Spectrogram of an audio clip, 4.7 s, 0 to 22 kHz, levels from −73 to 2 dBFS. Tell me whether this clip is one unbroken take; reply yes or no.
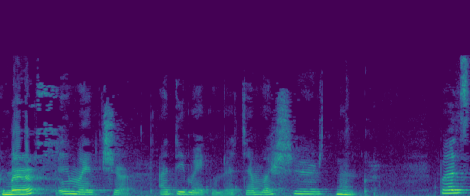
yes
